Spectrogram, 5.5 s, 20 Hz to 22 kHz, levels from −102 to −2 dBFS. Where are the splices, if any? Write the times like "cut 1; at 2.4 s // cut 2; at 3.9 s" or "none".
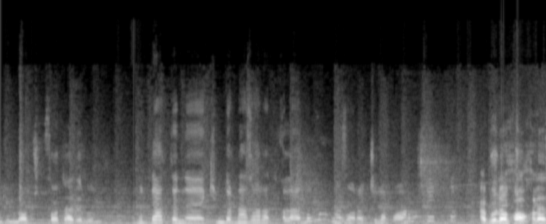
cut 1; at 1.3 s // cut 2; at 4.6 s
